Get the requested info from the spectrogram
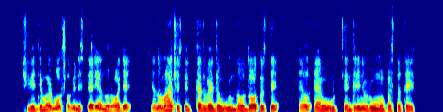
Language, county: Lithuanian, Tauragė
